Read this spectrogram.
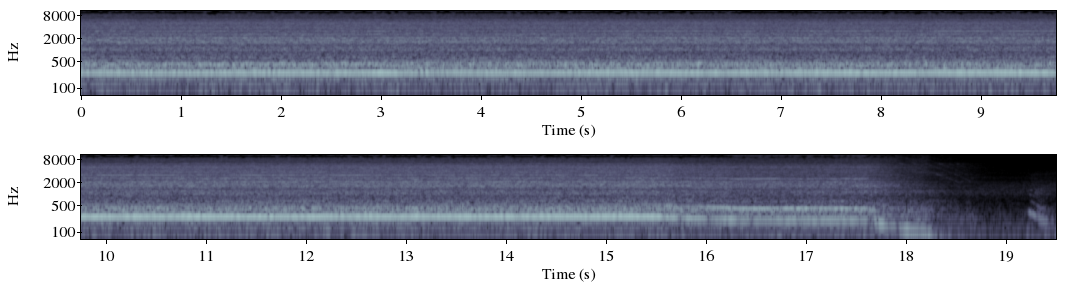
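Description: A blender whirs loudly and steadily, then slows and winds down.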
